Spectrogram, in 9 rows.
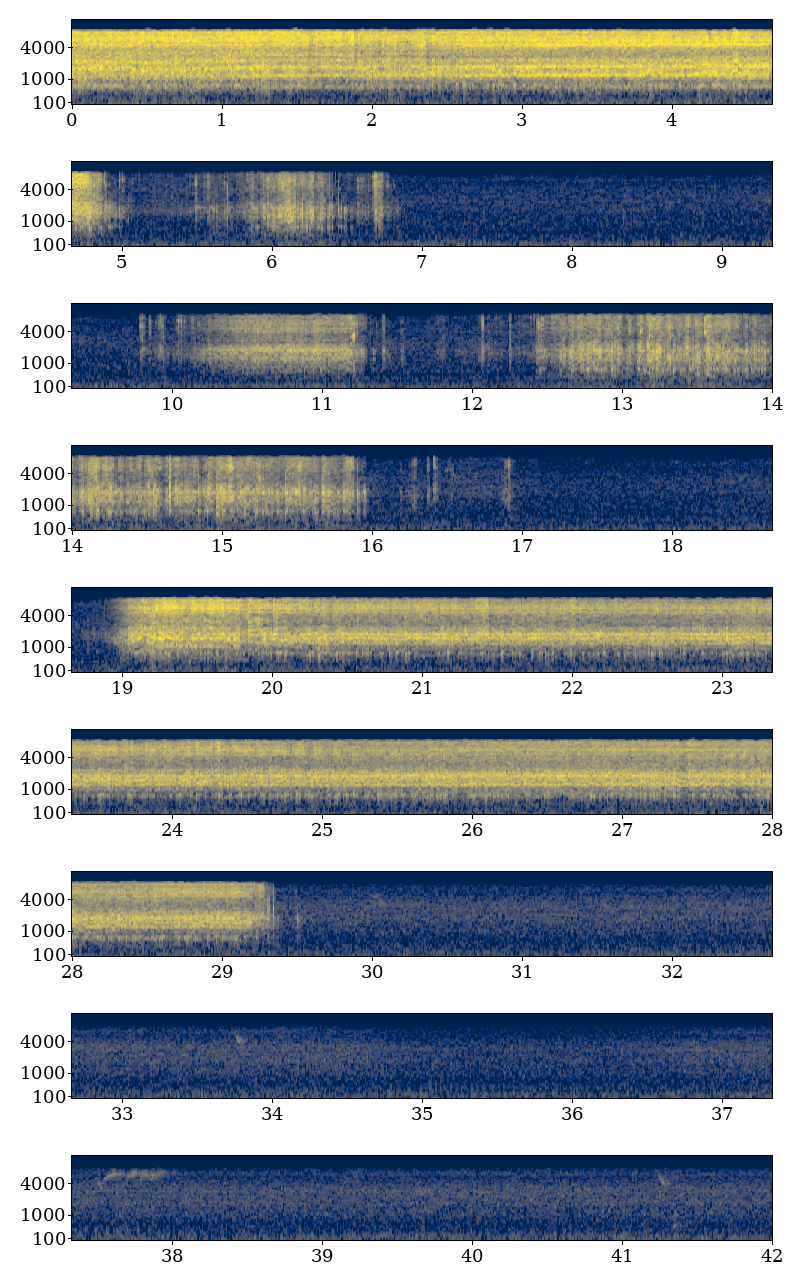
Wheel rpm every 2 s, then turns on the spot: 160, 160, 80, 10, 0, 20, 20, 30, 0, 40, 90, 80, 80, 80, 60, 0, 0, 0, 0, 0, 0.
4-8 12-16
